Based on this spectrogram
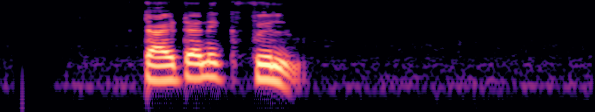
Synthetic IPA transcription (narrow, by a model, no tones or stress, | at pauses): ʈajʈanikfilm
